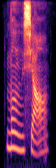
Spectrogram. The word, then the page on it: 梦想: mèng xiǎng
